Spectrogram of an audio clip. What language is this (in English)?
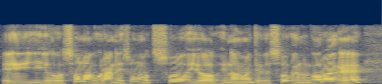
Chakma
